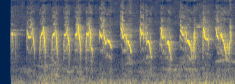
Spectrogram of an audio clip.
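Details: Bar-winged prinia singing: a rapid chattering series of sharp, high descending chirps, about four or five per second, each note sweeping downward, clear against a quiet background.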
